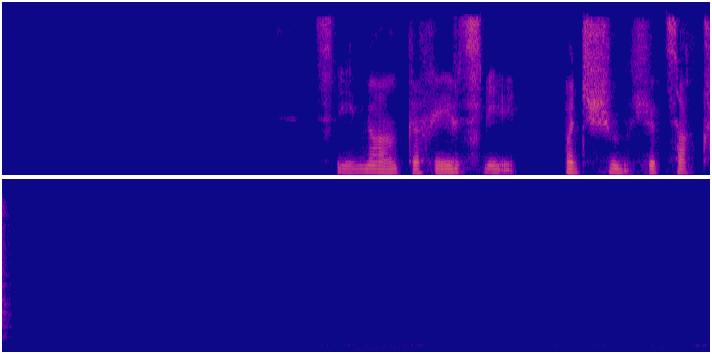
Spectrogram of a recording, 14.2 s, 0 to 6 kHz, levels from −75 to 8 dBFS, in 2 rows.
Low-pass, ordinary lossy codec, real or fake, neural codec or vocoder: 5.4 kHz; AAC, 24 kbps; fake; autoencoder, 22.05 kHz, a latent of 192 numbers a frame, VITS, trained on one speaker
